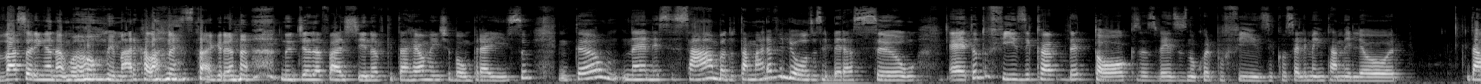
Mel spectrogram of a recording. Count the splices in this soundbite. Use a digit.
2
